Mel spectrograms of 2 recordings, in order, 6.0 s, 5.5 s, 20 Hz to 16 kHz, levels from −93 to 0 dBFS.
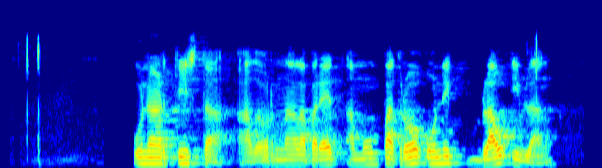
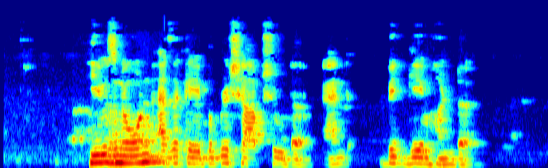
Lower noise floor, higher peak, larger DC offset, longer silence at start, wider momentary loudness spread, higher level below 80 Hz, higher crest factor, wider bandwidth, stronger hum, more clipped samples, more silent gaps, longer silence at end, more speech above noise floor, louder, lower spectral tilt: first, -74 dBFS vs -61 dBFS; second, -16 dBFS vs -2 dBFS; neither; first, 1.35 s vs 0.7 s; second, 12 LU vs 16 LU; second, -76 dBFS vs -54 dBFS; about the same, 18 dB vs 16 dB; second, 7.4 kHz vs 9.6 kHz; neither; neither; neither; second, 0.5 s vs 0.75 s; second, 41 dB vs 45 dB; second, -34 LUFS vs -17 LUFS; about the same, -7 dB/octave vs -6 dB/octave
